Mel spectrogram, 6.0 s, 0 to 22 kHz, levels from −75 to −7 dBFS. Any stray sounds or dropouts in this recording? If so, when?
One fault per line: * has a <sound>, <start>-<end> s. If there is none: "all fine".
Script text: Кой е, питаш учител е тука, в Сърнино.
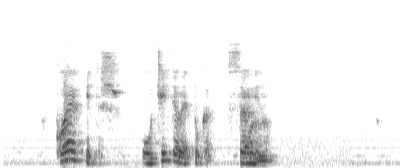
all fine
